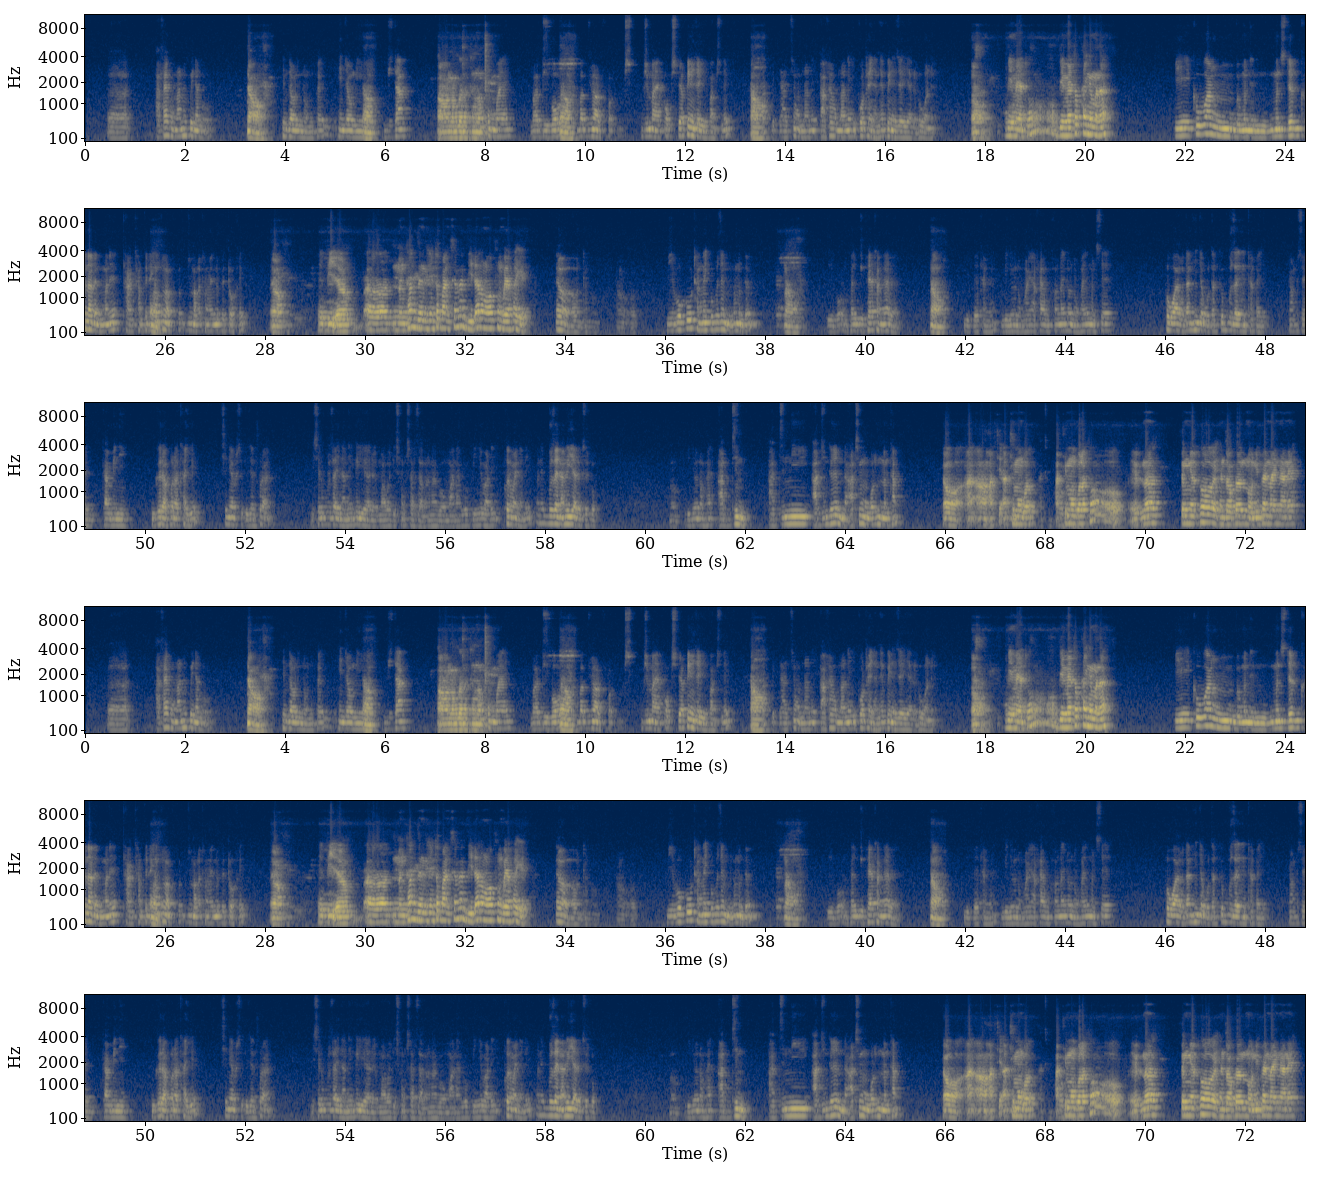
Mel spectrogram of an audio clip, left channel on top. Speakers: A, on the left (about 40°); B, on the right (about 45°).
A: ओ आखाइ हमना होफैनांगौ
B: औ
A: हिनजावनि ननि है हिनजावनि
B: औ
A: बिदा
B: औ नंगौ नोंथां
A: बा
B: नंगौ
A: फंबाय बा बिब
B: औ
A: बा बिमा फिफा फिफ बिमाया अ फिफाया फैनाय जायो बांसिनै
B: औ
A: बे आथिं हमनानै आखाइ हमनानै गथायनानै होफैनाय जायो आरो हौवानो
B: ओ बिमायाथ'
A: बिनि
B: बिमायाथ' फायनो मोना
A: बेखौ आंबो मोनिन मोनथिदों खोनादों माने था थांफैनायखौ
B: औ
A: बिमा बिफ बिमा थांनाय नुफेर थ'वाखै
B: औ बियो ओ नोंथां जोंनिथ' बांसिन सोरनो बिदा नङाबा फंबाया फैयो।
A: औ औ नोंथां औ औ बिब'खौ थांनाय खौबो जों नुनो मोन्दों।
B: अह
A: बिब' ओमफाय बिफाया थाङो आरो
B: अह
A: बे थाङो बिनि उनावहाय आखाइ हमखांनायनि उनावहाय मोनसे हौवा गोदान हिनजाव गोदानखौ बुजायनो थाखाय माखासे गामिनि गोराफोरा थायो सिनियावस सिटिजेनफोरा बिसोर बुजायनानै होयो आरो माबायदि संसार जालांनांगौ मानांगौ बिनि बादै फोरमायनानै माने बुजायना होयो आरो बिसोरखौ औ बिनि उनावहाय आददिन आद दिननि आददिनखौनो होनोदा आथिं मंगल होनो ना नोंथां
B: औ आथि आथिमंगल
A: आथिं
B: आथिमंगलाथ'
A: औ औ
B: ओरैनो
A: औ
B: जोंनियाथ' हिनजावखौ न'निफ्राय नायनानै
